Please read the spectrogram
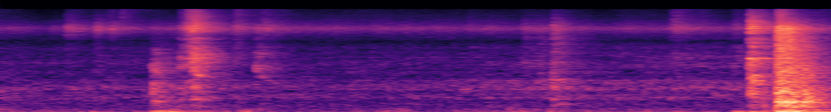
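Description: Kitchen handling noises: a knock about a second in, then a louder clatter near the end, over faint room tone.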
